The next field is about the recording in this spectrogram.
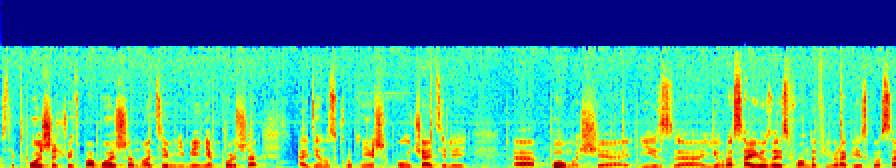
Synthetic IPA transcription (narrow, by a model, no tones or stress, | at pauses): mɨsʲlʲɪpo̞lʲʂət͡ɕutʲpɐbo̞lʲʂəno̞tʲemnʲɪmʲenʲɪjəpo̞lʲʂə | ɐdʲinɨskɾʊpnʲejʂɨ̥xpəlˠʊt͡ɕætʲɪlʲɪj | po̞məɕːɪɪzjɪvɾəsɐjuzəɪsfo̞nd̪əfjɪvɾɐpʲejskəvəsɐ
